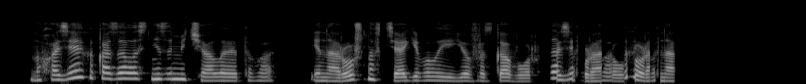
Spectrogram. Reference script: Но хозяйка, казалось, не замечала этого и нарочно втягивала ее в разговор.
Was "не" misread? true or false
false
